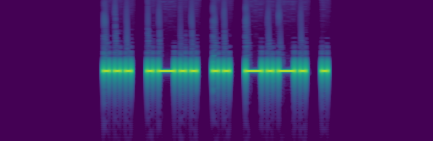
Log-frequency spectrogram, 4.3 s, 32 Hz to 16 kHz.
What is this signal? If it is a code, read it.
Morse code, heard as a keyed tone, about 22 wpm, 700 Hz. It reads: SLICE
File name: 5 Letter Words - First 3 Letters Given - 22wpm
